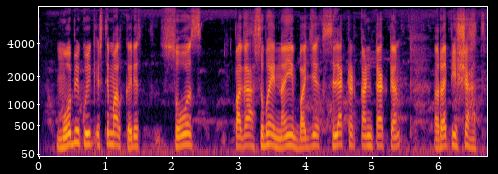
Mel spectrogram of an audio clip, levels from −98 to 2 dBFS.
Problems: constant background noise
